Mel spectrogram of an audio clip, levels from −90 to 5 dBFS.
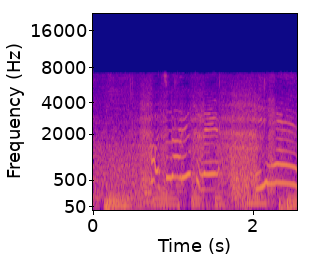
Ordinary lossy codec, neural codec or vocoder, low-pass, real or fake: AAC, 48 kbps; none; 7.2 kHz; real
